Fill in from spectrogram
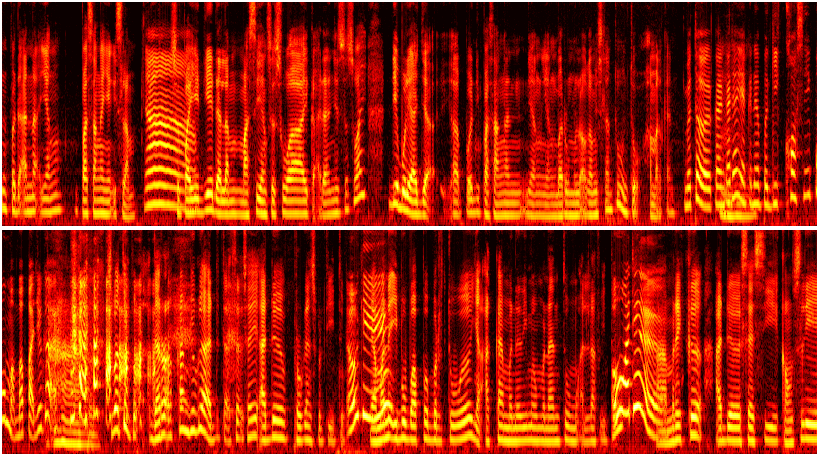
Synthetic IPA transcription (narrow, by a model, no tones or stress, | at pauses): npada̰ʔa̰nã̰ʔjaŋ | pasaŋanja̰ŋʔḭsla̰masupajadiadalamːasəjaŋsəsuajkəʔa̰daːnɲãsəsuajdiabolɛhɦad͡ʒa̰ʔapənipasaŋanjaŋjaŋbaɾuməlo̰ʔa̰ɡamislamt̪uunt̪ʊ̰ʔa̰ma̰lkanbət̪ʊlkadaŋkadaŋjaŋkənãpəɡikʰɔsnipʊnmaʔbapaʔ̚d͡ʒuɡa | səbap̚t̪udaɾaʔakamd͡ʒuɡadt̪aʔsəbap̚sajaʔadapɾoɡɾamsə̥pərt̪iːt̪ṵokejaŋmanaibubapabərt̪uəja̰ŋʔa̰kanmə̃nə̃ɾimãmə̃nant̪umuʔa̰lafit̪oadəa̰mə̃ɾekaa̰dasɛsikaunslɪ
